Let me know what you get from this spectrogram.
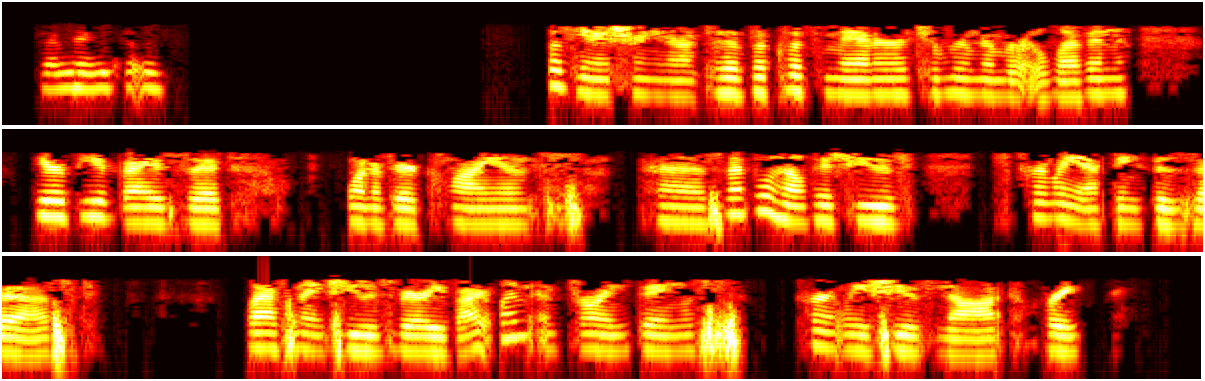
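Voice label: police dispatch radio; Police 1 Dispatch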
